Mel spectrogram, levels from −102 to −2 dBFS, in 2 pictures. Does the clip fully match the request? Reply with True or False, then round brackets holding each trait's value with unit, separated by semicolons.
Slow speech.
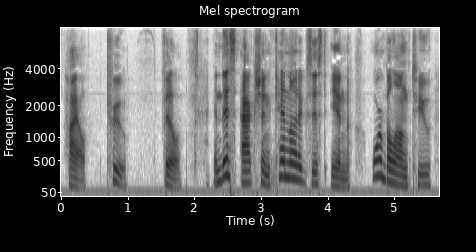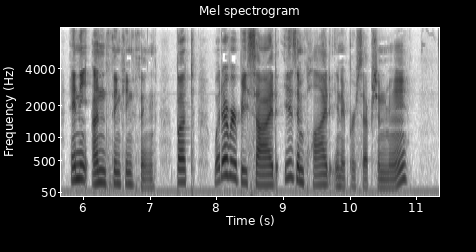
True (125 wpm)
